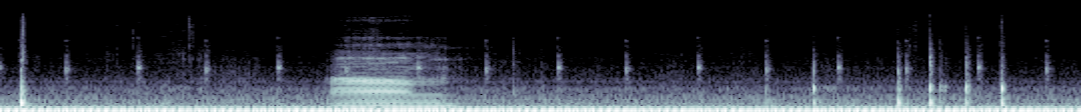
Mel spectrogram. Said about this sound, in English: And, you're gonna hear some ambient noise from outside my car.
